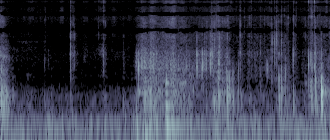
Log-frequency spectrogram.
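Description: Bare fingers rub, squeeze and sift fine, dry white gym chalk powder (magnesium carbonate) and its remaining small lumps in a black bowl. Quiet at first, the sound builds into soft, dry crunching and grainy rustling. Small crackles come from the lumps breaking, with a sharper crunch near the end.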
